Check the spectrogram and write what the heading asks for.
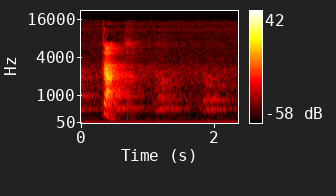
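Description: A woman's voice says a single counted word, "quatre", sharply about half a second in. Otherwise only quiet room tone with a faint steady hum.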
